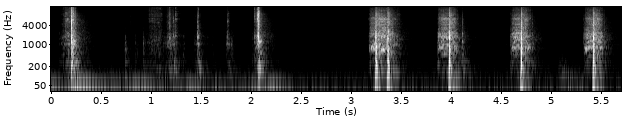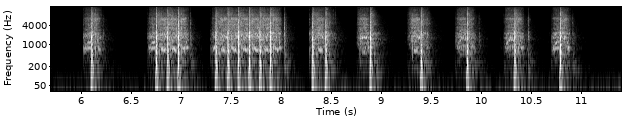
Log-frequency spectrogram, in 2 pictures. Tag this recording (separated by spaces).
aeg Airsoft auto bb bbs cock cocked dry fire full gun loaded M14 pellet Rifle semi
